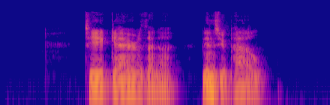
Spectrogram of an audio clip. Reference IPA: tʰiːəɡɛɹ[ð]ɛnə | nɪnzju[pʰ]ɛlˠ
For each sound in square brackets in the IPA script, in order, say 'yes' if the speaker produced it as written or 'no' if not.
yes, yes

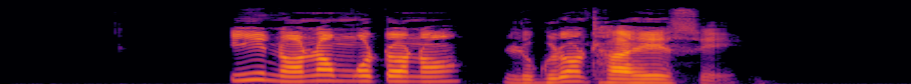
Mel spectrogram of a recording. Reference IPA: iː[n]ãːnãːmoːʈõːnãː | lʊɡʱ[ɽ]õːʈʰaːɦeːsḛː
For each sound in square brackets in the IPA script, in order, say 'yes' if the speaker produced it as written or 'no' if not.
yes, yes

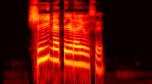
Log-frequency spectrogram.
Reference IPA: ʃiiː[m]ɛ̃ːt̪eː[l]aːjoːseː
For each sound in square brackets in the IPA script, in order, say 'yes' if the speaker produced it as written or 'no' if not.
no, no

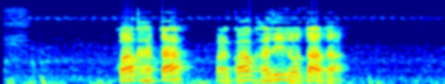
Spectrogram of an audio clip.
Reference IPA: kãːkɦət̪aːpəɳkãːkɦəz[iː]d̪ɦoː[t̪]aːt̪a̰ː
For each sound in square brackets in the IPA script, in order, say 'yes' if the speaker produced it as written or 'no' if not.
yes, yes

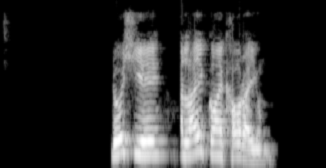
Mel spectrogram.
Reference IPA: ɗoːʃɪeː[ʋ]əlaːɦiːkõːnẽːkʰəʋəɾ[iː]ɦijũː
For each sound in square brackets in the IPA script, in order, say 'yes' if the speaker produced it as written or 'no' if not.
no, no

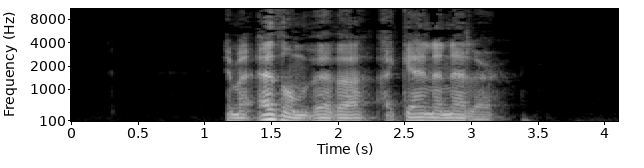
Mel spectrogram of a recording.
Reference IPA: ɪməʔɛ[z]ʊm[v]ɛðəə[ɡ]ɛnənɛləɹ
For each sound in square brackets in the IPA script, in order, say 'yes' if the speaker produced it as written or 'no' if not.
no, yes, yes

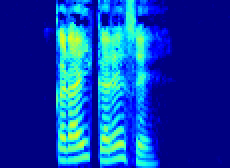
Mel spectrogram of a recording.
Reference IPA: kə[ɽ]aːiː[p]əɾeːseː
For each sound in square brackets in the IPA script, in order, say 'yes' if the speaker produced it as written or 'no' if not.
yes, no

